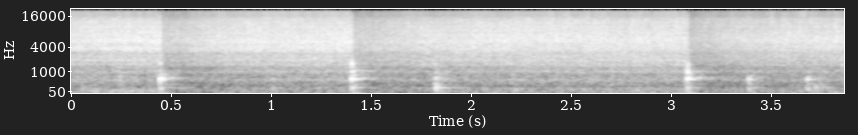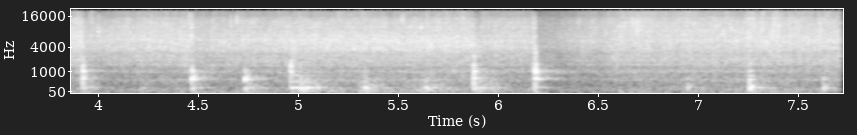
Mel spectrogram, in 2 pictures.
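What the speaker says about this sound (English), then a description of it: "Stir it up." Food seasoned with salt and cayenne sizzling in a pan as a utensil stirs it, with a continuous hiss broken by irregular sharp scrapes and knocks against the pan, close and alone.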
